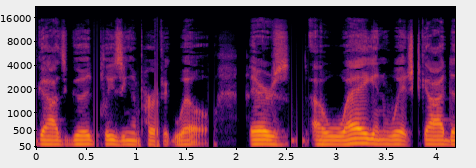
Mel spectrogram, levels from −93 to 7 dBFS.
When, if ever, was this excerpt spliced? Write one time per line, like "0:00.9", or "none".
none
